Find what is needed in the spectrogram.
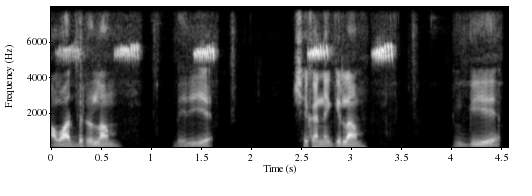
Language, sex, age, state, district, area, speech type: Bengali, male, 45-60, West Bengal, Birbhum, urban, spontaneous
